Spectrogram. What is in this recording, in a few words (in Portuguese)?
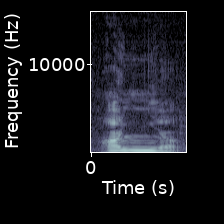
"caminho", kalapalo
